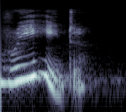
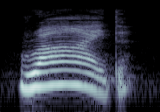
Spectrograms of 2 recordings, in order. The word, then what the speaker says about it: ride: 第一个单词 ride，有些小朋友会把它读成 read，请注意字母 i 的发音，它发它的本音 i，跟老师念 i i ride ride。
